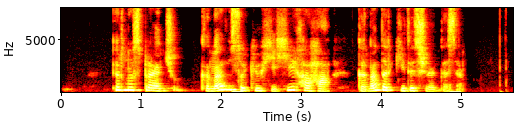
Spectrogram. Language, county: Lithuanian, Vilnius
